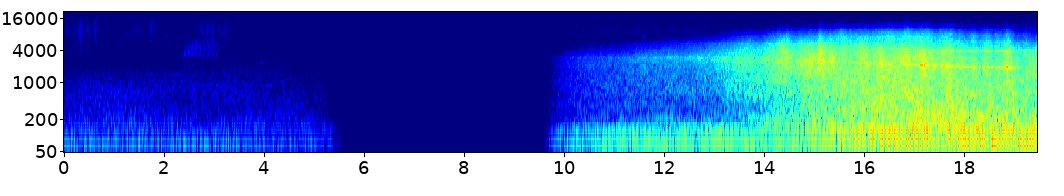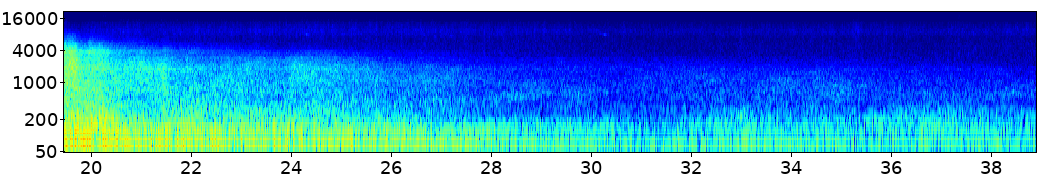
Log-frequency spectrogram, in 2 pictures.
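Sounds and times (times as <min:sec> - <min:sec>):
jet engine roar: 0:09.9 - 0:38.9.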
